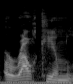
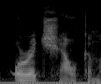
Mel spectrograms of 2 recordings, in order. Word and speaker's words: orichalcum: And while we're here, we'll buy some Oralchium loot. It's actually pronounced Orichalcum, I believe, but I can't quite wrap my head around that.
